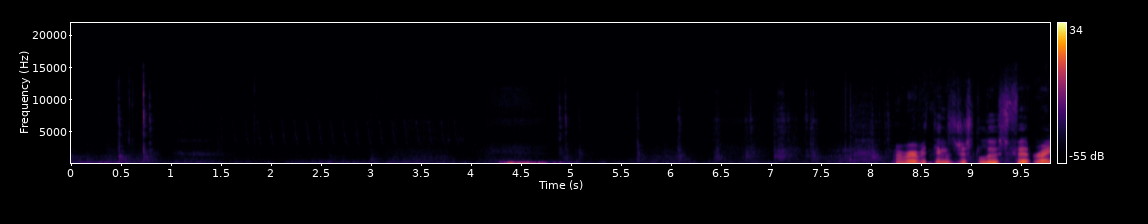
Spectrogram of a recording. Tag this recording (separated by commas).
Speech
